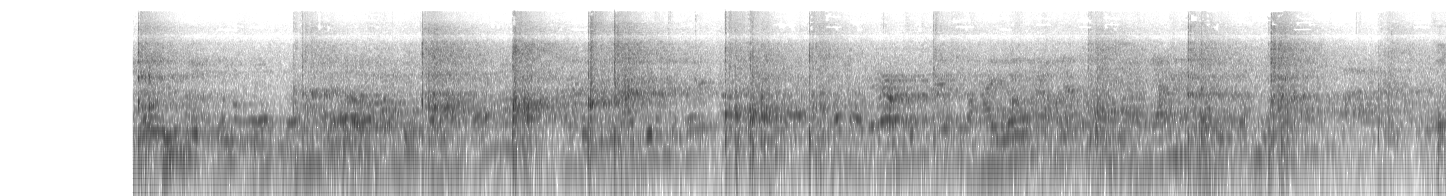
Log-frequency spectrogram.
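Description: Paddles strike a plastic ball with sharp hollow pops in an echoing hall.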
